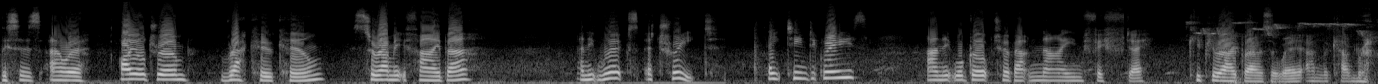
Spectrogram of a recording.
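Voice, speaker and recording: A woman with a Yorkshire accent, medium pitch and very wide pitch swings, at a fairly slow pace with long, frequent pauses. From Yorkshire, England. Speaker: potter. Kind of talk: interview answer and demonstration.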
